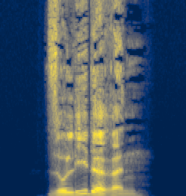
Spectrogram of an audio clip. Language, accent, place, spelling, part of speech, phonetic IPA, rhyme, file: German, Germany, Berlin, solideren, adjective, [zoˈliːdəʁən], -iːdəʁən, De-solideren.ogg
- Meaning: inflection of solid: 1. strong genitive masculine/neuter singular comparative degree 2. weak/mixed genitive/dative all-gender singular comparative degree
